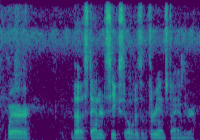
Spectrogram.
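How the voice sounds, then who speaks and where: In a very deep, low pitch, a man speaks with monotone, flat intonation. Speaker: DIY hunter and backpacker. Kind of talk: tutorial. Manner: hesitant, with filler words.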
